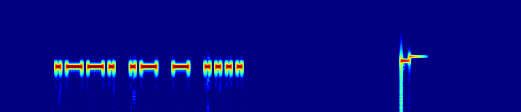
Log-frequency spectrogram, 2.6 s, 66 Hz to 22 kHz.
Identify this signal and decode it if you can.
Morse code, heard as a keyed tone, about 41 wpm, 700 Hz. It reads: PATH
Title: Sentences from Top 1400 Words - New Word Drill Alt - 45wpm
